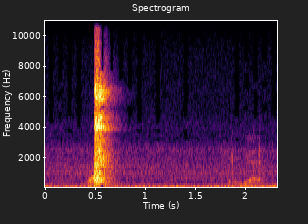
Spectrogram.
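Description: A single sharp, loud crack of a golf club striking a ball, with a brief high metallic ring, about half a second in.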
